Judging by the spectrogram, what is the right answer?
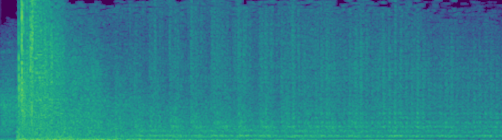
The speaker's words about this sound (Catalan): Lentament un dit prema el gallet d'un revòlver.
